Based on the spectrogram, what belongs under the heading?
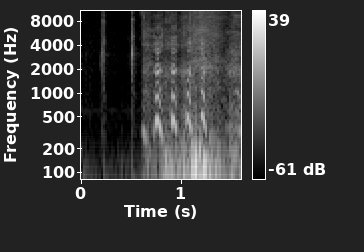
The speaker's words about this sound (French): C'est l'effet sonore du clin d'œil dedans. Oui, c'est ça. Je fais des clins d'œil en studio.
